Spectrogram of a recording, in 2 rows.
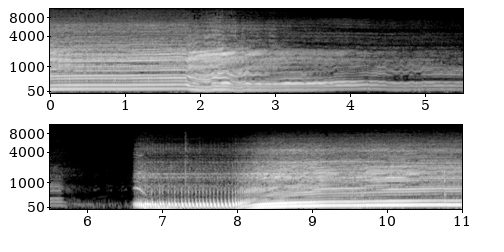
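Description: Factory KTM 250 SX-F single-cylinder four-stroke motocross engine held at high revs for a practice start, then launched: the note drops and wavers as the clutch is let out and fades as the bike pulls away up the track. After a short break the revs climb again and hold steady for the next start, dipping briefly near the end.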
